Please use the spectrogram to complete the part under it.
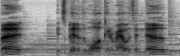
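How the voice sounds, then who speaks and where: A man's voice: deep voice, very animated, quick pace, over music. A man voicing a blunt, folksy, kindly shopkeeper and smith in a fantasy audio drama. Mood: wry, blunt.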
